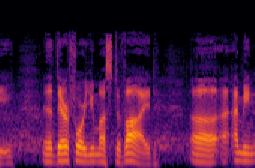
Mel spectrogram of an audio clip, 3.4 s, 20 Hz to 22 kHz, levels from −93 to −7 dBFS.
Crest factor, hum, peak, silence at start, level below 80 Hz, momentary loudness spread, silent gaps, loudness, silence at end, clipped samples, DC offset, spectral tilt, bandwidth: 20 dB; none; -12 dBFS; 0 s; -80 dBFS; 16 LU; none; -31 LUFS; 0 s; under 0.1%; under 0.1%; -4 dB/octave; 11.5 kHz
